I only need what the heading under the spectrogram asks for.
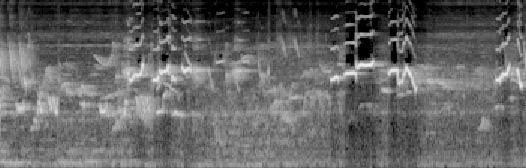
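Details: Oriental magpie-robin (kacer) song used as therapy to get birds quickly opening their beaks: varied whistled phrases with quick chattering notes early, then loud bursts of sliding whistles near the middle and again toward the end.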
